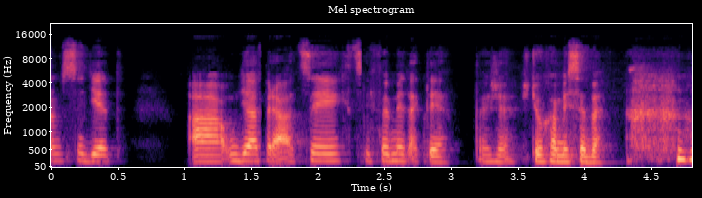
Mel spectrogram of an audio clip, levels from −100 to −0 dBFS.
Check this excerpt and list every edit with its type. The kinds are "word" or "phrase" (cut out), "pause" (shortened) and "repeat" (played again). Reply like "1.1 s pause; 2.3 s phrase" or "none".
1.6 s word; 2.3 s word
